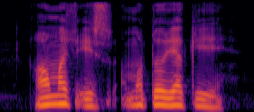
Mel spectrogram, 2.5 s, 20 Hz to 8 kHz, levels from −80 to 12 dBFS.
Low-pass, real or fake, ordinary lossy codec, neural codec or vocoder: 7.2 kHz; real; none; none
